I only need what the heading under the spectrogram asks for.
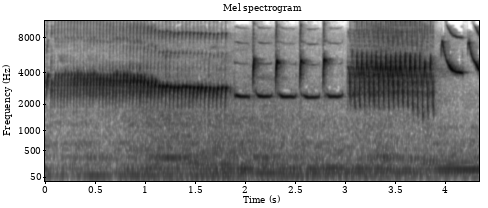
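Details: Singing Belgian canary: a long buzzy rolling trill, then sharp repeated chip notes, another harsh rattle and a pair of falling whistles.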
